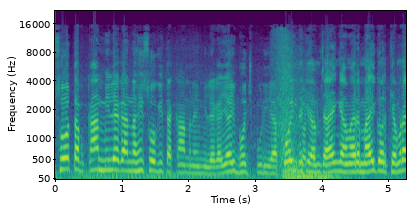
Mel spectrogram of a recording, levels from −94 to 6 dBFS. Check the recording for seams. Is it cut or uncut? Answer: cut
